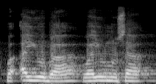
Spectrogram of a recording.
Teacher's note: دیکھیے دوستو، یہاں پر یہ واو مدہ ہے، واو ساکن سے پہلے پیش ہے، اس کو کھینچیں گے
